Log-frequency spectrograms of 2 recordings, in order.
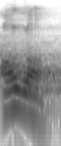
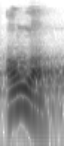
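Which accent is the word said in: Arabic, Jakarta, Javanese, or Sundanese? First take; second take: Javanese; Javanese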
